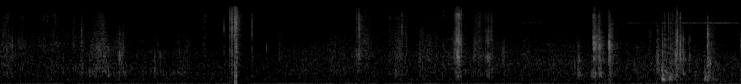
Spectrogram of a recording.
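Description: Footsteps on a snowy brick walk: scattered faint scuffs and crunches, about one a second, with a sharper click about two seconds in.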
